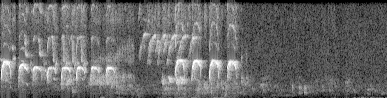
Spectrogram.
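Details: Rapid ngebren-style song of a local kristal kapas bar-winged prinia, a tutor recording for cage birds: a long fast string of bright arched chips, a brief break, then four louder notes before the song fades into background noise.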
